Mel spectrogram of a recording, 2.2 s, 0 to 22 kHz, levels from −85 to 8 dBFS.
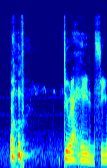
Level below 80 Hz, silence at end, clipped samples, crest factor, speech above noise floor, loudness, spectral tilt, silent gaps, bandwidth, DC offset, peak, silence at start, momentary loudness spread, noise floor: -56 dBFS; 0 s; under 0.1%; 18 dB; 36 dB; -23 LUFS; -6 dB/octave; none; 16 kHz; under 0.1%; -6 dBFS; 0.2 s; 8 LU; -58 dBFS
